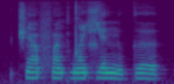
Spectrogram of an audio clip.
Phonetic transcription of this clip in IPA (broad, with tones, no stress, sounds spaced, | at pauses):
t͡ʃ ã˦ f ã˦ k dˤ õ˦ ɕ ɛ˦ n u˨ k ə˦˨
